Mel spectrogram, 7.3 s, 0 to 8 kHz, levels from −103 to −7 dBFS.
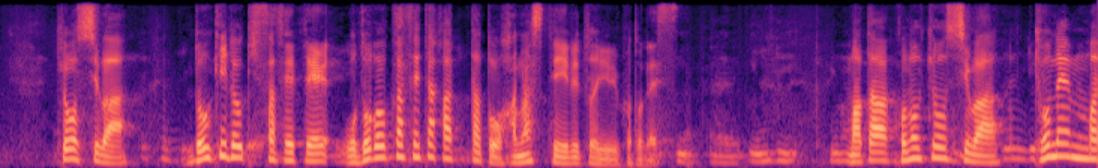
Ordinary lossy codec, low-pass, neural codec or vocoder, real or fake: none; 7.2 kHz; codec, 16 kHz, 2 kbps, FreqCodec, larger model; fake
